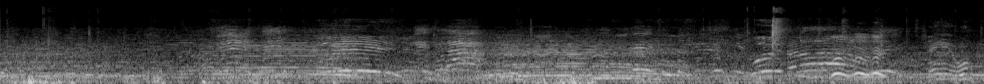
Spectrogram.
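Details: Large cattle being unloaded from a truck, agitated; several low harmonic moos rise and fall through the stretch, overlapping with men's shouting voices and outdoor bustle.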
